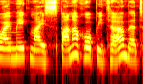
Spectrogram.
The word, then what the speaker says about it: spanakopita: This is how I make my spanakopita.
